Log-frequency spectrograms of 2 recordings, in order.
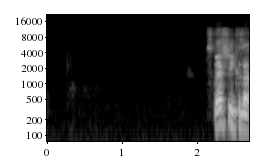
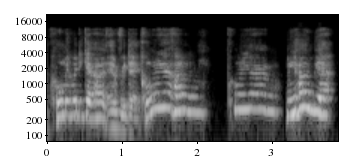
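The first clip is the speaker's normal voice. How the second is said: much higher, fast, nagging mimic of the ex; mocking panicky ex; faster than usual. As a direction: whine it up high like a clingy ex on repeat. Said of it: "she was panicking".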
